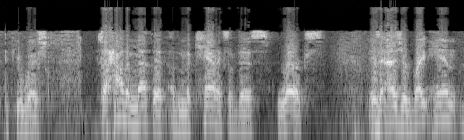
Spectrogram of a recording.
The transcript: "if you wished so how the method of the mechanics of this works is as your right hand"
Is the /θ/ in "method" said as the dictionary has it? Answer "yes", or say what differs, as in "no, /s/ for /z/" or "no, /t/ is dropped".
yes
